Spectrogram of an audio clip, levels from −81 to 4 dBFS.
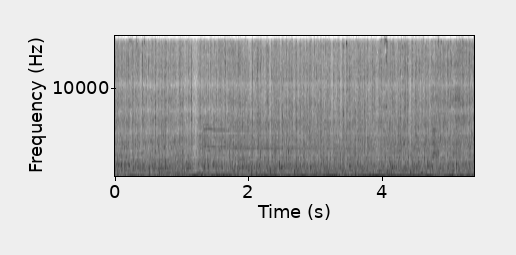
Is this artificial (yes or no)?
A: no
